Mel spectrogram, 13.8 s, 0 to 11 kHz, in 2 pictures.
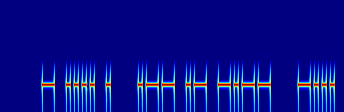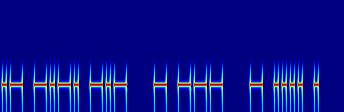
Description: Morse code, heard as a keyed tone, about 15 wpm, 700 Hz. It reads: THE WAY BACK TO THE
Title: Sets of 5 Words Encore2 15wpm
